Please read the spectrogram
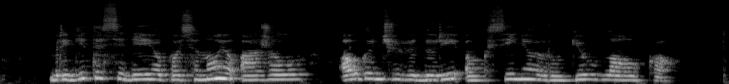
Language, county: Lithuanian, Vilnius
